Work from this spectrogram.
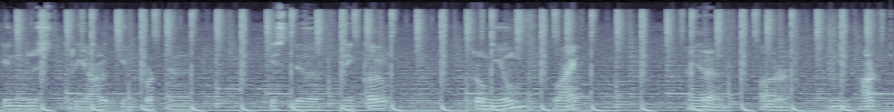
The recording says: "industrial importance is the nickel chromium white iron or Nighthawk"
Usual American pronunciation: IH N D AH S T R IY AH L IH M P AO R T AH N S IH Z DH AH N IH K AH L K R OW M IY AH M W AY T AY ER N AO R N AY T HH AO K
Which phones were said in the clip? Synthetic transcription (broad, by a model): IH N D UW S T R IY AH L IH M P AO R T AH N IH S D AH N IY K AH L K R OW M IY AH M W AY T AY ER N AO R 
